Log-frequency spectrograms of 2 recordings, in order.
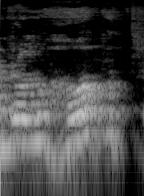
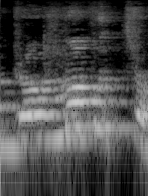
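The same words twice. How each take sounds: First: ব্রহ্মপুত্র said as "brom-ho-putro"; corrected pronunciation. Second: ব্রহ্মপুত্র said as "brom-mo-putro"; common mispronunciation. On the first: Teacher correcting students, ব্রহ্মপুত্র as "brom-ho-putro". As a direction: sound m, then a clear h in ব্রহ্মপুত্র. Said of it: "ওটার উচ্চারণ হবে". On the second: Teacher quoting students' mistake, ব্রহ্মপুত্র as "brom-mo-putro". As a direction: double m and no h in ব্রহ্মপুত্র. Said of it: "ওটা কিন্তু ম না". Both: Shown as a demonstration.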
